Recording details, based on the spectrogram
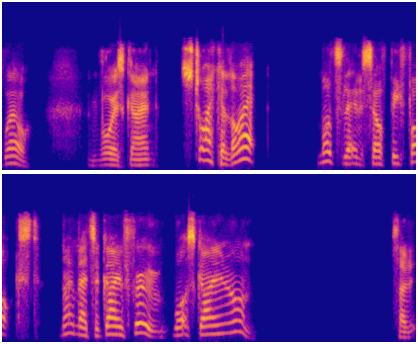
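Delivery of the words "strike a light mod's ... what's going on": high-pitched exasperated outburst; mock dismay. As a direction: act out a captain aghast at his defence. Roy acted aghast at defence.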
